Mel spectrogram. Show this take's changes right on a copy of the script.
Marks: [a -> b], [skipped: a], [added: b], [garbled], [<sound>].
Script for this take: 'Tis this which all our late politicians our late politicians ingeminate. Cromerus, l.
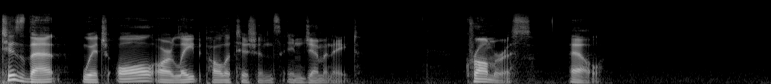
'Tis [this -> that] which all our late politicians [skipped: our late politicians] ingeminate. Cromerus, l.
